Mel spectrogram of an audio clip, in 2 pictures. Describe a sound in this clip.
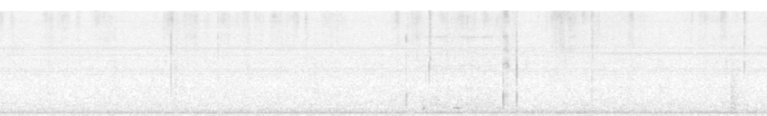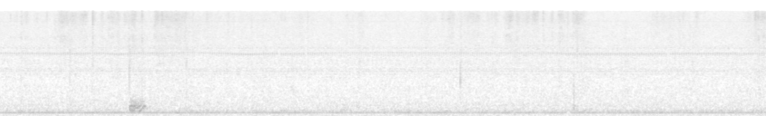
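Yarn rustles softly as a crochet hook works through stitches.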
